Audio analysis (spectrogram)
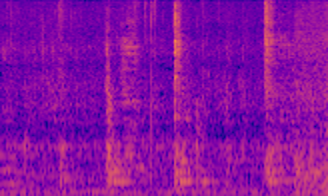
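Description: Spice paste with yogurt sizzles softly in oil in a home kitchen while a spoon scrapes and stirs it, giving several brief clinks over a steady low frying hiss.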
